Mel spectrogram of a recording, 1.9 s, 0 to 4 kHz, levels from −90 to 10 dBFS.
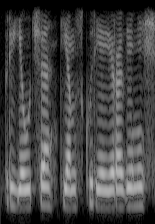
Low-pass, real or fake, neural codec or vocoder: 3.6 kHz; fake; autoencoder, 48 kHz, 128 numbers a frame, DAC-VAE, trained on Japanese speech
